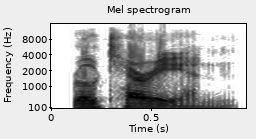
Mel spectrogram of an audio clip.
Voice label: "Rotarian", American

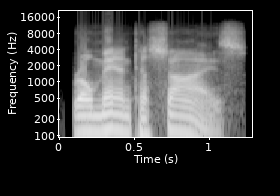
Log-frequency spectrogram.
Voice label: "romanticize", American

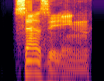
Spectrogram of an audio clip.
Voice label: "sasine", British

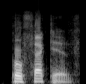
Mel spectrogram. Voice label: "perfective", American

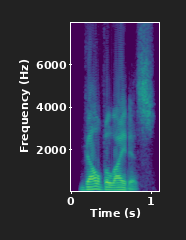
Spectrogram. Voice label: "valvulitis", American

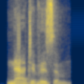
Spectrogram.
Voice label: "nativism", Indian

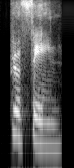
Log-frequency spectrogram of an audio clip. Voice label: "profane", Indian; Dictionary

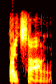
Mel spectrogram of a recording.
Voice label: "birdsong", American

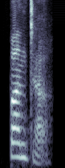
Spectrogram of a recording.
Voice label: "punter", Indian; Dictionary

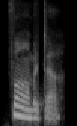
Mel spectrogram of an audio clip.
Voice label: "fermata", Indian

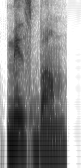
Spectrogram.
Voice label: "Mills bomb", Indian

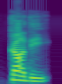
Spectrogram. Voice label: "kadi", Indian

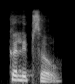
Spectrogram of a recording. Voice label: "calypso", Indian

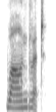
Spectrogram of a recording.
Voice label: "woundwort", Indian

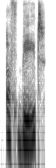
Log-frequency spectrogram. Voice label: "offbeat", Indian

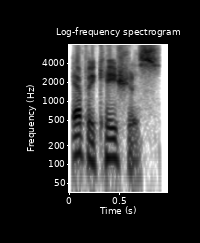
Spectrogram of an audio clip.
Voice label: "efficacious", American

